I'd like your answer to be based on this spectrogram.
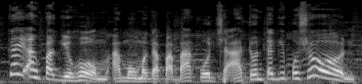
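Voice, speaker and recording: A woman's voice: on the low side, normal speed. A woman voicing a cheerful, teasing old grandpa who hosts a comedy radio program with exclamations and announcements. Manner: animated, exclaiming, giggly. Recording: music behind the voice.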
